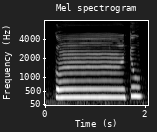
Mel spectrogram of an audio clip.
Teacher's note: نون ساکن کی آواز کو اور تنوین کی آواز کو چھپانا ہے، اخفا کرنا ہے اور وہاں پر غنہ بھی کرنا ہے، یعنی اس کو لمبا بھی کرنا ہے، ناک کی آواز میں ٹھہرانا بھی ہے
